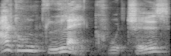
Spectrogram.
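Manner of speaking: plain reading voice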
